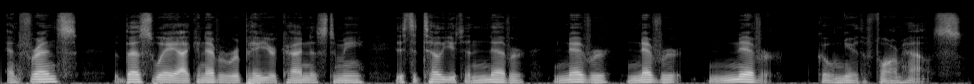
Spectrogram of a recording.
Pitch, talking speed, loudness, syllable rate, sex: 100 Hz, 165 wpm, -21 LUFS, 4.4 syllables/s, male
